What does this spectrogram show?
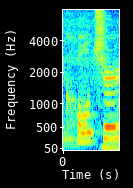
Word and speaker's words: CLTR: This Testittuesday is brought to you by Culture Skincare. Culture is spelled CLTR Skincare.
